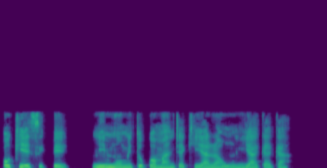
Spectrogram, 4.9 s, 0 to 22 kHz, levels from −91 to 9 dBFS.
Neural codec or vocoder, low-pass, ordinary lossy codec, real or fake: codec, 16 kHz, 8 kbps, FunCodec, trained on Chinese and English, 25 frames a second; 7.2 kHz; MP3, 48 kbps; fake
